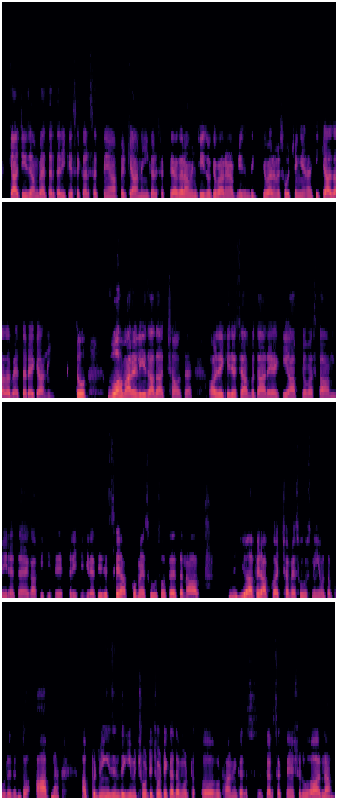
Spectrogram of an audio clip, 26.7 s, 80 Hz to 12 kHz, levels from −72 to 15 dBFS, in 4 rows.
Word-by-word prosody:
क्या 160 0 +5
चीज़ें 160 +1 -1
हम 165 0 -4
बेहतर 155 -1 -1
तरीके 150 -1 -2
से 160 +3 -7
कर 150 -1 -4
सकते 145 +1 -7
हैं 145 - -4
या 140 -1 -3
फिर 155 -2 -3
क्या 140 -2 +1
नहीं 145 +2 -6
कर 150 -2 -2
सकते। 165 - -6
अगर 180 +1 +4
हम 190 0 +1
इन 185 - -3
चीज़ों 175 0 0
के 185 - 0
बारे 175 -1 +1
में, 175 - -2
अपनी 170 +1 -5
ज़िन्दगी 160 -1 -7 0.2
के - - -1
बारे 165 -1 +2
में 170 - -4
सोचेंगे 160 +1 -4
ना 190 +2 -4
कि 190 +1 -6
क्या 170 -2 +5
ज़्यादा 160 -1 +2
बेहतर 150 -1 -2
है 145 - +2
क्या 135 -1 0
नहीं, 140 0 -17 0.5
तो 200 +1 +7 0.4
वो 205 +6 +9
हमारे 200 -3 +7
लिए 195 +1 +5
ज़्यादा 175 -1 +3
अच्छा 170 +1 -5
होता 145 0 -6
है। 165 - -10 0.4
और 185 +1 +4
देखिए 190 +2 +2
जैसे 195 0 +1
आप 185 -1 +1
बता 175 -2 -1
रहे 170 0 -1
हैं 170 -1 -1
कि 185 +4 -5
आपके 170 +2 -4
पास 170 -1 -4
काम 150 -1 -3
भी 160 +1 -5
रहता 155 0 -6
है, 150 0 -3
काफ़ी 150 +2 -6
चीज़ें 150 -1 -10
इस - - -8
तरीके 145 0 -8
की 150 - -9
रहती 145 +3 -2
है 175 - -1
जिससे 185 +2 +2
आपको 185 +1 0
महसूस 180 -1 -2
होता 165 -1 +1
है 165 - +5
तनाव 150 -2 +1
अ, 150 - -17 0.8
या 185 -4 +8
फिर 185 -1 +6
आपको 170 +1 +3
अच्छा 175 +1 0
महसूस 165 -1 -3
नहीं 170 0 -5
होता 150 -2 -6
पूरे 150 0 -5
दिन, 175 +7 -8
तो 240 - -2 0.2
आप 190 +1 +5
ना 260 +2 -2 0.5
अपनी 210 +2 0
ज़िन्दगी 195 0 +2
में 205 - 0
छोटे-छोटे 190 0 +1
कदम 180 -1 +3
उठ 165 -2 -5
अ, 180 - -8
उठाने 165 -3 -1
का 165 - -1
स - - -22 0.2
कर 140 -3 +1
सकते 140 +3 -6
हैं 150 0 -3
शुरू 155 +3 -3
और 170 +1 +4
ना 215 +4 +1
170 Hz, 225 wpm, -23 LUFS, 150-185 Hz, 0.8 s, वो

